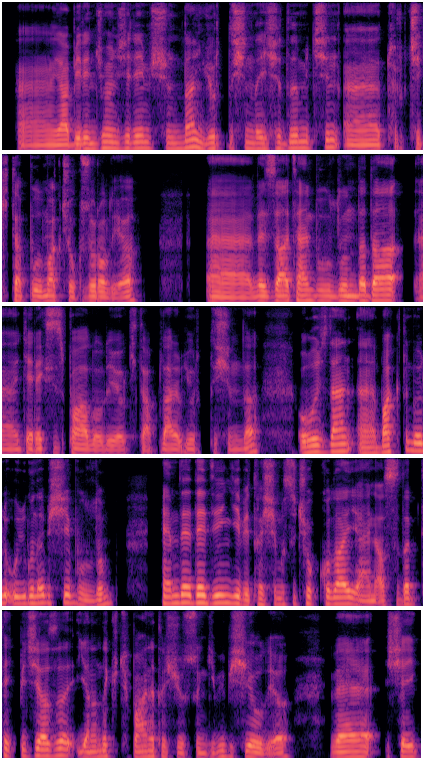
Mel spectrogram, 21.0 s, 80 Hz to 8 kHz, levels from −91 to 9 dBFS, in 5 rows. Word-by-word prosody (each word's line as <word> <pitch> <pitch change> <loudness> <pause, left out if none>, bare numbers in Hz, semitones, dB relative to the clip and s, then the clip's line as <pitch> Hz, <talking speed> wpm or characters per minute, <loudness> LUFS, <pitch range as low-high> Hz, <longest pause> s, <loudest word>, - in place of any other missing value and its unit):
Iıı, 95 +1 -3
ya, 95 0 +3
1'nci 110 +2 +1
önceliğim 125 0 0
şundan: 115 +5 -1
Yurt 115 -3 -2
dışında 115 -1 -2
yaşadığım 120 +3 -1
için, 140 +4 -3
ııı, 95 0 0
Türkçe - - -6
kitap - - -3
bulmak 105 0 0
çok 95 -1 -5
zor 100 0 +1
oluyor, 90 -2 +1 0.7
ııı, 90 -2 +1
ve 105 0 +4
zaten 105 +2 +2
bulduğumda 105 0 +1
da, 115 0 +5 0.2
ııı, 90 0 -4
gereksiz 95 +2 -2
pahalı 90 -3 0
oluyor, 85 0 -3
kitaplar 90 0 -4
yurt 95 -1 -8
dışında. 90 +1 -4 0.4
O 115 +3 +3
yüzden, 140 +3 +2
ııı, 110 0 -2
baktım 130 +6 +1
öyle 150 0 +5
uyguna 145 +2 +2
bir 145 - -4
şey 150 +1 0
buldum. 110 +3 -3 0.5
Hem 140 +1 +1
de 155 -1 +7
dediğin 150 0 +6
gibi 140 -8 +2
taşıması 115 +2 -4
çok 135 +1 -3
kolay, 130 0 +4
yani, 95 -5 -1
aslında 110 +6 -1
tek 130 0 -5
bir 125 - -4
cihaza 130 +1 +3
yanında 110 +2 -1
kütüphane 110 -1 -3
taşıyorsun 95 -3 -6
gibi 110 +6 -6
bir 105 - -6
şey 110 +2 +2
oluyor 95 +3 0 0.4
ve 105 +1 +3
şey, 110 -1 -1
110 Hz, 165 wpm, -23 LUFS, 95-125 Hz, 0.7 s, de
